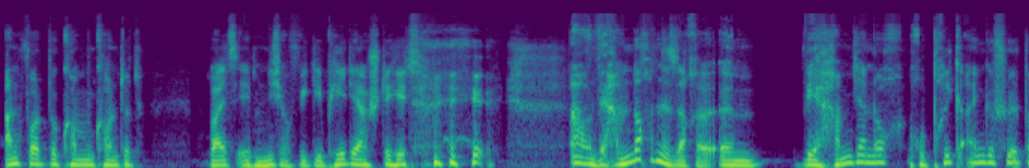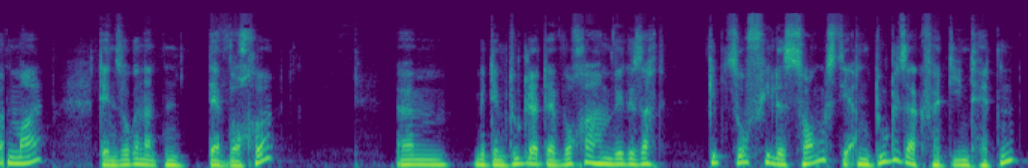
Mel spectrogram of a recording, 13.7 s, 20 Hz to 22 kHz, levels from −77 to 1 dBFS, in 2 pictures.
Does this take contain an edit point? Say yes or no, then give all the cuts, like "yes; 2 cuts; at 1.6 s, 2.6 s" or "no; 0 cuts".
yes; 7 cuts; at 1.3 s, 6.1 s, 6.9 s, 7.5 s, 8.1 s, 11.6 s, 12.6 s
